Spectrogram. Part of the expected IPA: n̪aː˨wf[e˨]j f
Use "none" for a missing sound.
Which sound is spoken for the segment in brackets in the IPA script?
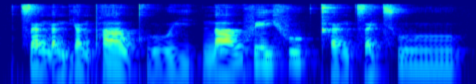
e˥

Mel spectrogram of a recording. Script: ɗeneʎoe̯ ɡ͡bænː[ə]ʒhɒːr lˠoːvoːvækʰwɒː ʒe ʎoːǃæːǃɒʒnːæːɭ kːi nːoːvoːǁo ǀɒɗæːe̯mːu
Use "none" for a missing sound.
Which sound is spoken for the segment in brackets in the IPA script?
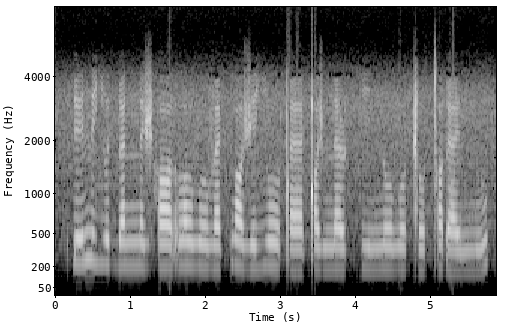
æ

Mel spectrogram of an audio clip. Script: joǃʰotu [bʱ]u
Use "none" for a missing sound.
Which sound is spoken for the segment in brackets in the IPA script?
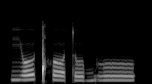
bʱ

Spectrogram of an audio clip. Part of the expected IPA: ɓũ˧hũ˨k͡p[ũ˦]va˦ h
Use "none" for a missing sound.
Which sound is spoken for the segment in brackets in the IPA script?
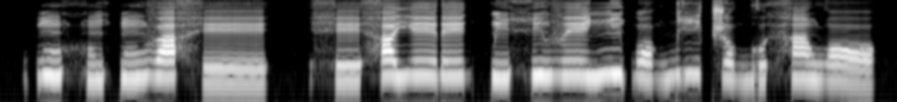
ũ˨˦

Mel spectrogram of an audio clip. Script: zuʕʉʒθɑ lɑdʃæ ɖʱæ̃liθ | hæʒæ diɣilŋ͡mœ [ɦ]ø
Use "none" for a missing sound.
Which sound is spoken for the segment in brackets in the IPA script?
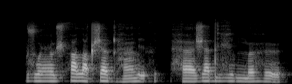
ɦ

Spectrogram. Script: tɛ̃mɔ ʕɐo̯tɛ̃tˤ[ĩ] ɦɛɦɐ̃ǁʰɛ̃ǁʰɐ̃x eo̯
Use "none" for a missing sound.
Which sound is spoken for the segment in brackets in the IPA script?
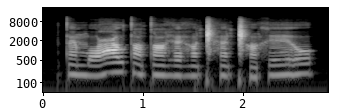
ĩ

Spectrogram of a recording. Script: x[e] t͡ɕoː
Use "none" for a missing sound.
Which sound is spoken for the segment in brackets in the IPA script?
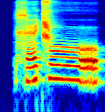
ɛ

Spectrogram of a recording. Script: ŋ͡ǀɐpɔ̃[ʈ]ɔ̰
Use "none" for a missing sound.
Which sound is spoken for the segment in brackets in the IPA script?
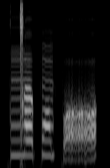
p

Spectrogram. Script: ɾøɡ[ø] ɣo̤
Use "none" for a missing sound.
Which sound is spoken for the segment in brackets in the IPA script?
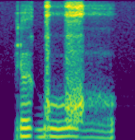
u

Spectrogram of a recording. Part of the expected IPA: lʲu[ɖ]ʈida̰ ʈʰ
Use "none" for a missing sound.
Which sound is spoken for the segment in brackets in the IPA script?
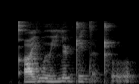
ɖ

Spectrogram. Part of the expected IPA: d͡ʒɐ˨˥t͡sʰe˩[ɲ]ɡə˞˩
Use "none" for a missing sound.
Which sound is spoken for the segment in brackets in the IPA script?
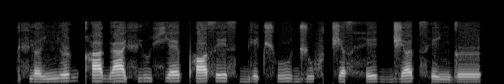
ɲ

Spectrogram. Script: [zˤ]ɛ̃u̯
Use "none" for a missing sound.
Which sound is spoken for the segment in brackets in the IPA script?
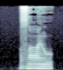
zˤ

